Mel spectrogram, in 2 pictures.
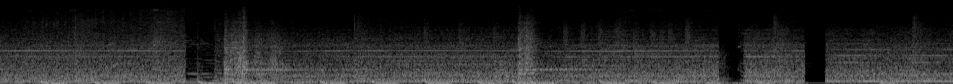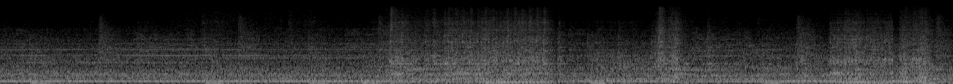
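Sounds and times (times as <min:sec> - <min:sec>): tractor engine hum: 0:02.5 - 0:19.0.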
